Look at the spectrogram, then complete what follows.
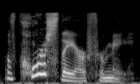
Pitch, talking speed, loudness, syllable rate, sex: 235 Hz, 255 wpm, -16 LUFS, 6.2 syllables/s, female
